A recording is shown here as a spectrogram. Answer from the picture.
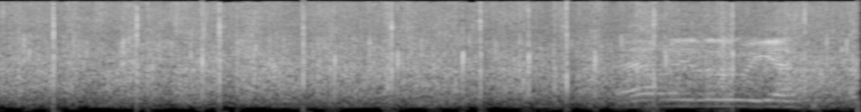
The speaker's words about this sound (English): Let's give Him one more good hand clap of praise this morning.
